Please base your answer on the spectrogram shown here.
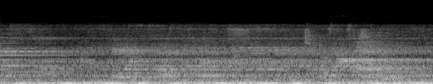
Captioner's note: ghostly voice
